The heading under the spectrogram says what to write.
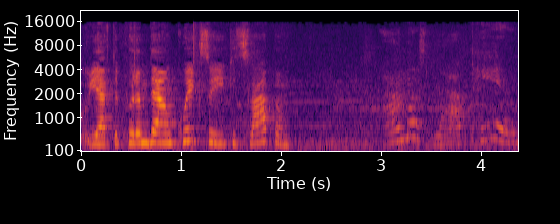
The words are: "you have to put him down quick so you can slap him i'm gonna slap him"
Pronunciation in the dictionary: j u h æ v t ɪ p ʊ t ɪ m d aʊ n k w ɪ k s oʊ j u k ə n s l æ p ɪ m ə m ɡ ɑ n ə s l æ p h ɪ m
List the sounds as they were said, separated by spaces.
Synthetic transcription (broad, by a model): j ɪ h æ f t ɪ p ʊ t ɪ m d aʊ n k w ɪ k s oʊ j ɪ k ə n s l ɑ p ɪ m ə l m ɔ ə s l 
